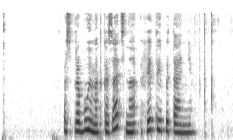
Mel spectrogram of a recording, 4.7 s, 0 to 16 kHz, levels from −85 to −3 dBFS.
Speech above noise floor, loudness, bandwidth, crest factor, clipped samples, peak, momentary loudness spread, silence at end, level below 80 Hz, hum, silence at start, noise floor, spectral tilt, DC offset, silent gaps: 46 dB; -26 LUFS; 11.5 kHz; 16 dB; under 0.1%; -10 dBFS; 18 LU; 0.55 s; -66 dBFS; none; 0.05 s; -72 dBFS; -4.5 dB/octave; under 0.1%; none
